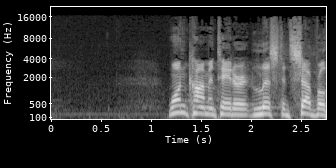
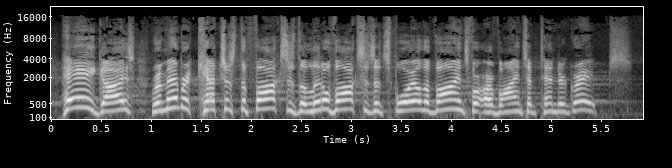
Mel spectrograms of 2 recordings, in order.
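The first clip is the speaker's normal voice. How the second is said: high, raised casual call; calling out in passing; 8 semitones higher, 4 dB louder than usual. Acted. Brothers walking by the couple in nature, calling out. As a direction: holler a reminder to the couple. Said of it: "this is where they say".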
